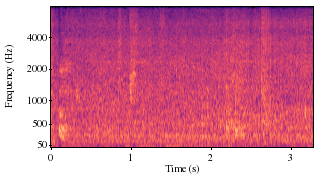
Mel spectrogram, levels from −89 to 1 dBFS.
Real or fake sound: real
